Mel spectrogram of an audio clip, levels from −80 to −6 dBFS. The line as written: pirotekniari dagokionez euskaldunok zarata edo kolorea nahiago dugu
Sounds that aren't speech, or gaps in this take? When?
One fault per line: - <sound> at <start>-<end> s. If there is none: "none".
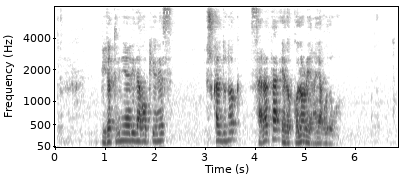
none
